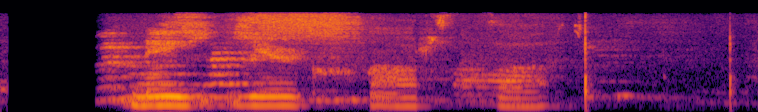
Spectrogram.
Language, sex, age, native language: Icelandic, female, 8, Icelandic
